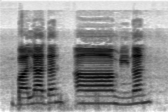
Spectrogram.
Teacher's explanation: تنوین کے بعد حمزہ آ گیا ہے، حمزہ حروف حلقی میں سے، یہاں گنہ نہیں کریں گے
